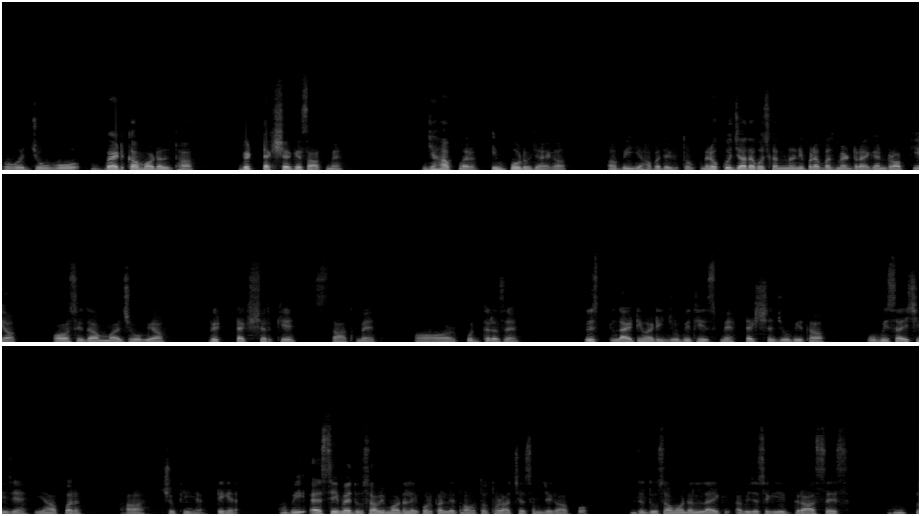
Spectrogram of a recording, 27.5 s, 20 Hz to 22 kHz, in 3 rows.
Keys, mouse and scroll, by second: 7.6 click, 8.1 click, 9.8 click, 11.9 click, 12.6-13.9 alt+middle drag, 18.1 middle click, 23.3 click, 24.2 click, 25.7 click, 26.4 click, 26.6 click.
